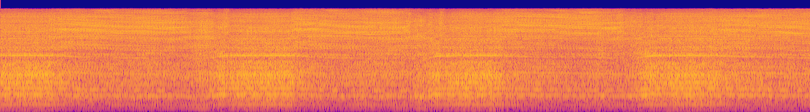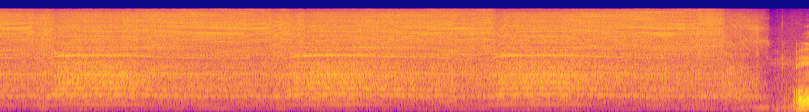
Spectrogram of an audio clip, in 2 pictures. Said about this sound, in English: Use the slack of that belt to sharpen this thing up.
